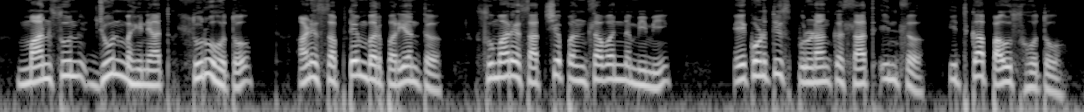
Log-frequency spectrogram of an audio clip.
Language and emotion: Marathi, neutral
